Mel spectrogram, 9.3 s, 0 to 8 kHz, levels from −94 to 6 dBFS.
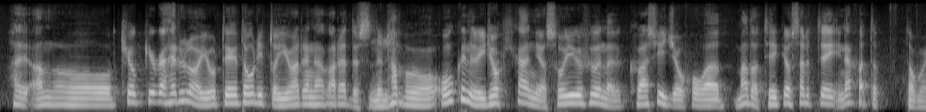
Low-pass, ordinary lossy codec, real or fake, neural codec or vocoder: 7.2 kHz; none; fake; codec, 16 kHz, 1 kbps, X-Codec, HuBERT features, trained on LibriSpeech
